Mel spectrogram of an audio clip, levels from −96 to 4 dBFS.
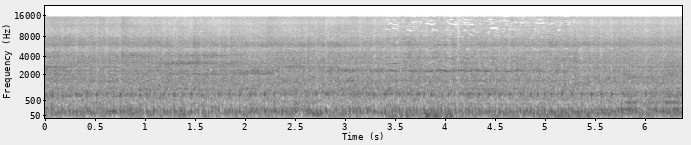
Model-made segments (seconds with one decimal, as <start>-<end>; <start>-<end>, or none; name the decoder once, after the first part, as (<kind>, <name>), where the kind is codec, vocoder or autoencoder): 0.0-3.4 (autoencoder, DAC-VAE); 5.3-6.4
